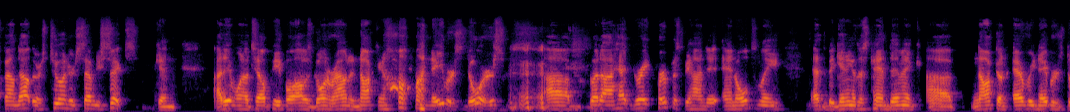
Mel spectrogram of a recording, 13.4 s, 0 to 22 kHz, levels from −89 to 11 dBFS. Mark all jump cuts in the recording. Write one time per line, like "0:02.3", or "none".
0:01.9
